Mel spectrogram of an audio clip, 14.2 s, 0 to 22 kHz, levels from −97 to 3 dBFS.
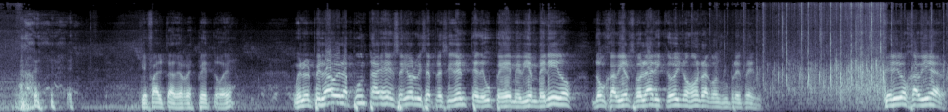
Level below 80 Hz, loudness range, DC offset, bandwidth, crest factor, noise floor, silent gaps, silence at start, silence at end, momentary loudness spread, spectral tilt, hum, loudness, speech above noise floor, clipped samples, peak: -42 dBFS; 5 LU; under 0.1%; over 20 kHz; 12 dB; -39 dBFS; none; 0 s; 0 s; 14 LU; -7.5 dB/octave; none; -13 LUFS; 28 dB; under 0.1%; 0 dBFS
